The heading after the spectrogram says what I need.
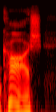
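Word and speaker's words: cosh: The only thing, literally the only thing that separates singe from kosh is a single minus sign.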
